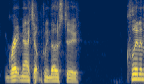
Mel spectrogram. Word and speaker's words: Clinton: Clinton the T is silent.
